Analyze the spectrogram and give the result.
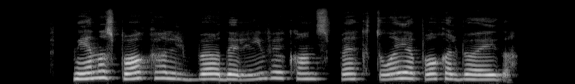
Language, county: Lithuanian, Vilnius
